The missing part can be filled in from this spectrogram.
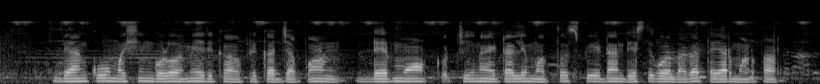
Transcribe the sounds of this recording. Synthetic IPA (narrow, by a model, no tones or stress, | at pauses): bjaːŋkumɐʃiŋɡɐɭuɐmeːɾikaːpʰɾikad͡ʒɐpaːnɖeɾmaːɾkt͡ʃiːnaiʈaːlimɐt̪ːuspiːɖɐnd̪eːst̪iɡɔɭd̪aːɡɐt̪ɐjaːɾmaːɖt̪aːɾe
